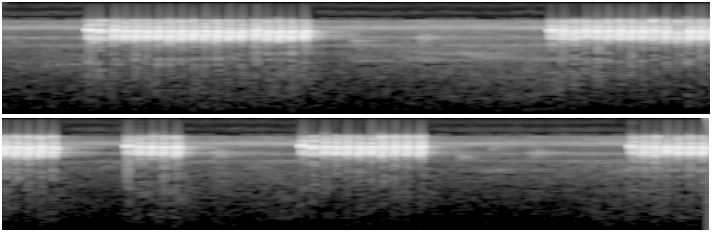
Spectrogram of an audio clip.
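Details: Little spiderhunter delivering gacor full-isian song for training juvenile birds: bursts of fast, high, rattling trills about one second long, separated by short pauses, one burst much shorter than the rest.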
